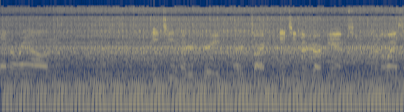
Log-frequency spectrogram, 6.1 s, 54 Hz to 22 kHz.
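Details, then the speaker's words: Predator 670 22 HP V-twin in an EZGO Workhorse golf cart, warm, read on a newly fitted tachometer: even, fast beat holding steady around 1800 rpm, idle too high (target 1100–1200); governor set near 4900 rpm; idle then adjusted at the carburetor. "it's a little on the high side but it is working i've got my governor set to about 48 4900 depending on how hard you stop down on the throttle"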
